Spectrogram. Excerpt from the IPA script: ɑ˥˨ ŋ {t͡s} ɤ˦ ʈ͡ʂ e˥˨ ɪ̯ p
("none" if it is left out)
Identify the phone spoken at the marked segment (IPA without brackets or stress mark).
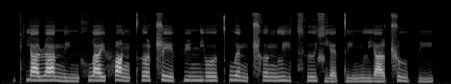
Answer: t̪ʰ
